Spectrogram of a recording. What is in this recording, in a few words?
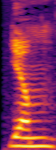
"yam", pingyam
